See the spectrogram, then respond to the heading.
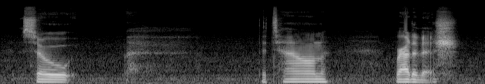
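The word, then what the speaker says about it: Radoviš: see that because that that kind of very blocky W makes a shh sound so that's how I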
